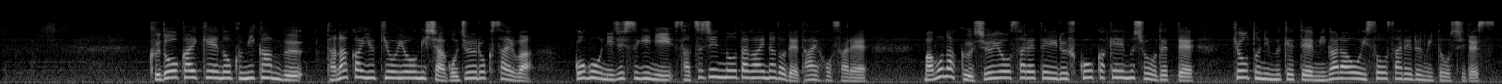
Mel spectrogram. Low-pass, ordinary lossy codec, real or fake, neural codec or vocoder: none; none; real; none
